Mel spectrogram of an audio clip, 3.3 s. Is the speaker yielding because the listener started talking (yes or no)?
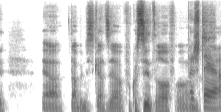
yes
